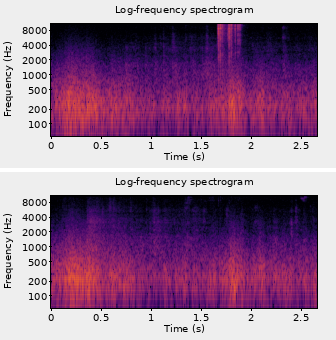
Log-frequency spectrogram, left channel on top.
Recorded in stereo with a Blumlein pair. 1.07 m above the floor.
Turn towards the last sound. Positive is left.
turn(degrees=45)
